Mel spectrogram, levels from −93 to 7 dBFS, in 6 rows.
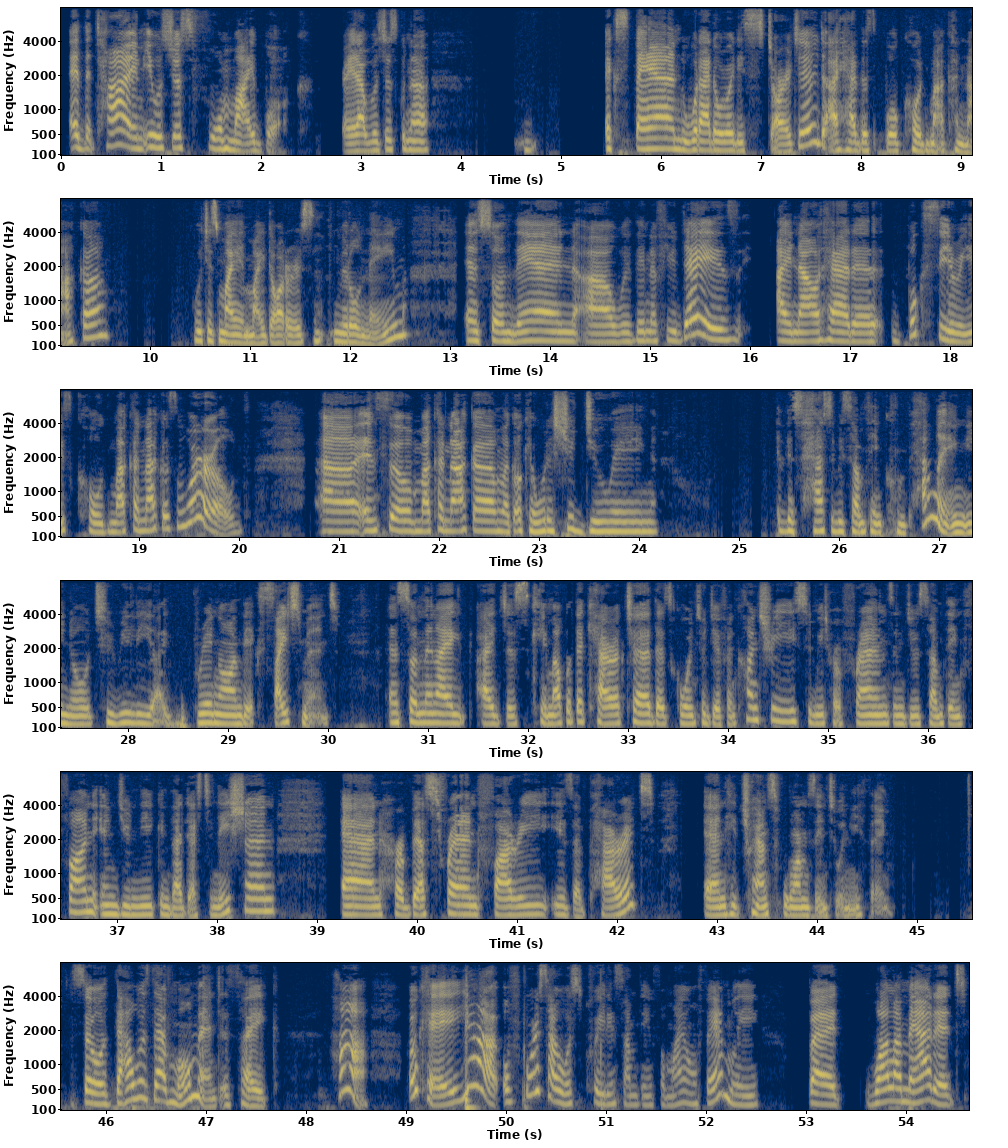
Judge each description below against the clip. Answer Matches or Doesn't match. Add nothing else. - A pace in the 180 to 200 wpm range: Doesn't match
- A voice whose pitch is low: Doesn't match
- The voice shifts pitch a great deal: Doesn't match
